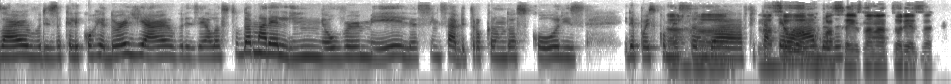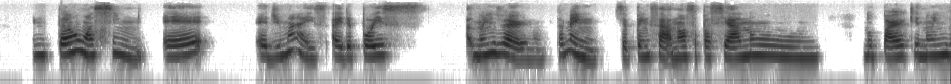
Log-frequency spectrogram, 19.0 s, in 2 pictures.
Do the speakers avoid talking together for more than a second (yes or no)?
no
